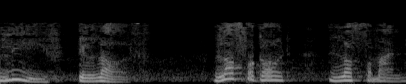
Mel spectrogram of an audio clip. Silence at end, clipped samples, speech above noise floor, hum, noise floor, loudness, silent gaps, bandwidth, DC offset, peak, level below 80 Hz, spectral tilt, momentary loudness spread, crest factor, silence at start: 0 s; under 0.1%; 24 dB; none; -56 dBFS; -33 LUFS; none; 7.6 kHz; under 0.1%; -18 dBFS; -72 dBFS; -5.5 dB/octave; 15 LU; 16 dB; 0 s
